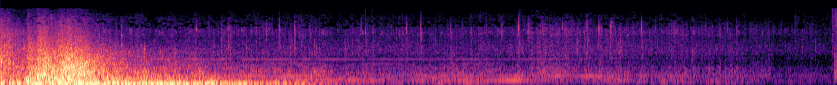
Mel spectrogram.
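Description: A thunderclap rumbling and fading away over about three seconds, over steady rain.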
